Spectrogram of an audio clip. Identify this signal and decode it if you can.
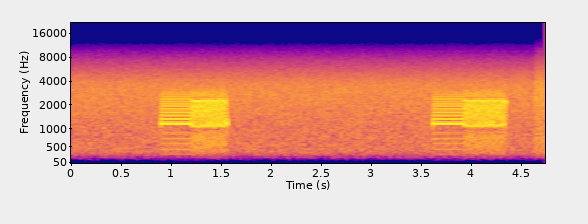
Packet radio (AX.25, as in APRS), 1200 baud, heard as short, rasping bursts, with radio hiss and a squelch burst at the end.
